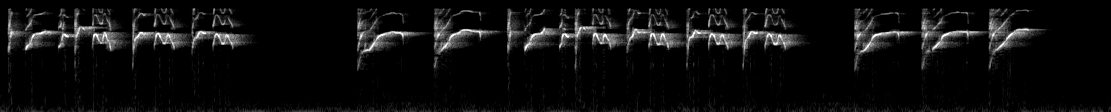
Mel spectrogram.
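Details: Van Hasselt's sunbird in energetic rival-challenging song, giving clusters of shrill, high, upswept chirps in three runs separated by pauses of about half a second, each note sharp and thin.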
